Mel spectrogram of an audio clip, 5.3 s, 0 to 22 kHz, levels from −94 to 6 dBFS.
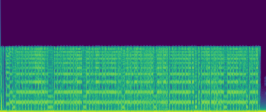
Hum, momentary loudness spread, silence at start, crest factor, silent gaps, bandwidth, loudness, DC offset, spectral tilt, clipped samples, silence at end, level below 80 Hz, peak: none; 2 LU; 0 s; 14 dB; none; 4 kHz; -10 LUFS; 40%; -7.5 dB/octave; under 0.1%; 0 s; -28 dBFS; 0 dBFS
